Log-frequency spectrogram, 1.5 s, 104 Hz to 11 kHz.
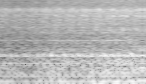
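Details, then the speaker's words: Fiat Toro 1.8 E.torQ with a check-engine light: rough idle with a steady low knocking timing-chain rattle; the cam pulley was fitted about 4–5 teeth out of time. "Qual o defeito do carro? O carro veio com defeito de marcha lenta ruim e luz da injeção acesa, barulho na corrente."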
